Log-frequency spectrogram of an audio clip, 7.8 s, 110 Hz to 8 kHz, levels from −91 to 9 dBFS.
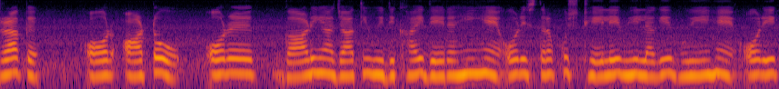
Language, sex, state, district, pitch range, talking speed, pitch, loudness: Hindi, female, Chhattisgarh, Raigarh, 215-235 Hz, 170 wpm, 225 Hz, -23 LUFS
